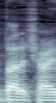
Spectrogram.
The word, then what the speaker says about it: Bhattacharya: Bacharia, thank you so much for Or how do you say it? Say it for me. I say Bacharia, but my cousins think I don't know how to pronounce it, Senator.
